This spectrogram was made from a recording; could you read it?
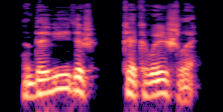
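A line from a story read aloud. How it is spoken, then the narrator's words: Wincing medic, heavy sigh. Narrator (Russian): поморщился фельдшер и еще раз тяжело вздохнул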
